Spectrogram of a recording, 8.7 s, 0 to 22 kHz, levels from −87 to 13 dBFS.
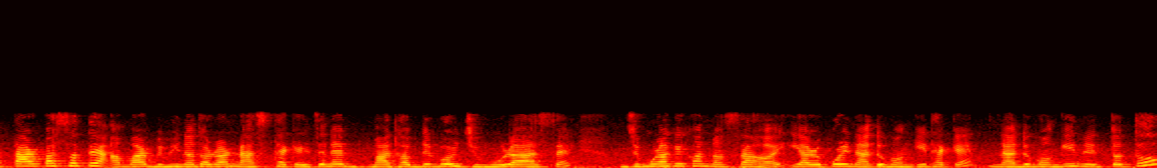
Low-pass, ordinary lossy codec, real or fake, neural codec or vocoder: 7.2 kHz; none; real; none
